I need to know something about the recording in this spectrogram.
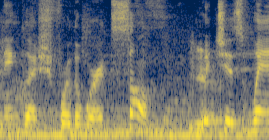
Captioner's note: speaking in Korean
